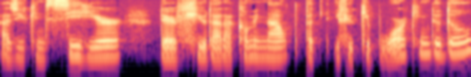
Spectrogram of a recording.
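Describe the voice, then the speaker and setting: A soft-spoken woman is heard with a dry, close sound and no echo. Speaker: home baker. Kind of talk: cooking tutorial.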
